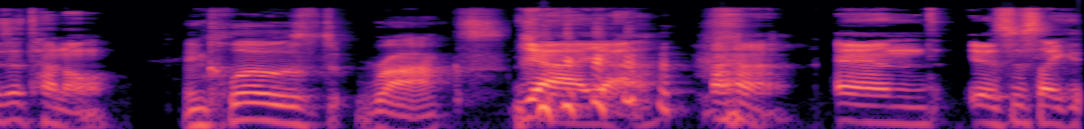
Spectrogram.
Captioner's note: laughs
